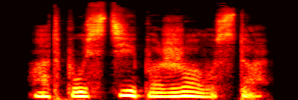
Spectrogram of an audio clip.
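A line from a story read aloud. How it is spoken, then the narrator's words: Hiss. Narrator (Russian): прошипела я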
